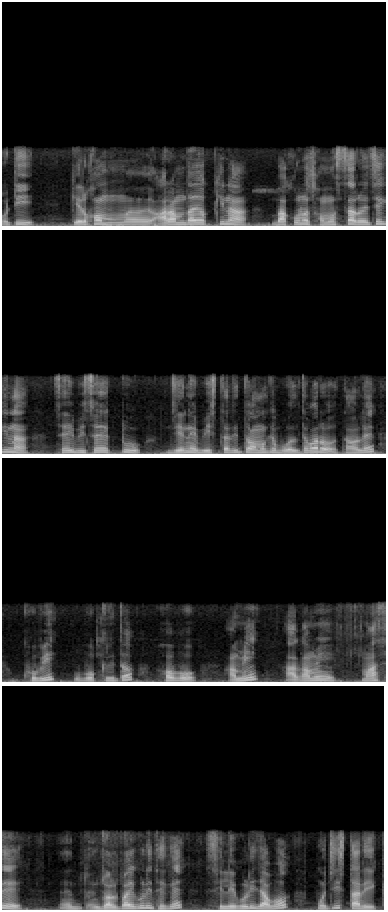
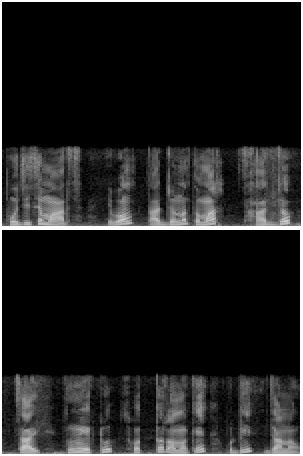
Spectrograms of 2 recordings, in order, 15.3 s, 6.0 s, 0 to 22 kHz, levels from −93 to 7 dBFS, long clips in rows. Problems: none marked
